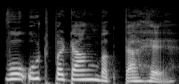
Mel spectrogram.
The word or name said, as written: ऊट-पटाँग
